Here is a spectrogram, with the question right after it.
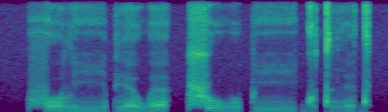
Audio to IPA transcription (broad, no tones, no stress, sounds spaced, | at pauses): f o l iː pʲ ɛː w ɛ | ʂ u w u p iː ɡ u t r e d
